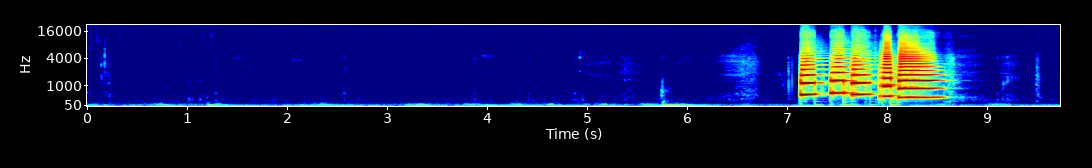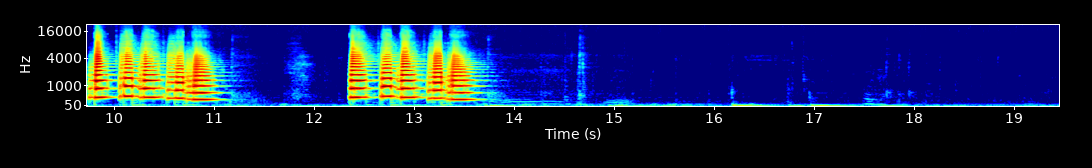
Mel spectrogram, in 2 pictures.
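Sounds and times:
trumpet: 0:07.2 - 0:08.6, 0:09.8 - 0:11.1, 0:12.4 - 0:13.8.

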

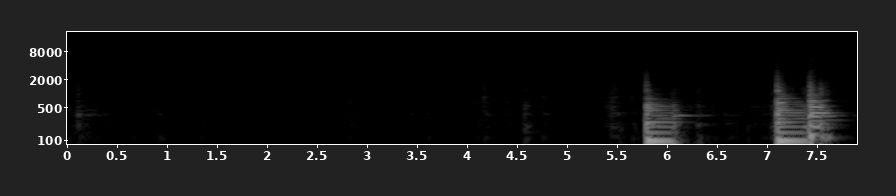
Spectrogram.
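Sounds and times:
bass line: 0:05.8 - 0:06.2, 0:07.1 - 0:07.7.

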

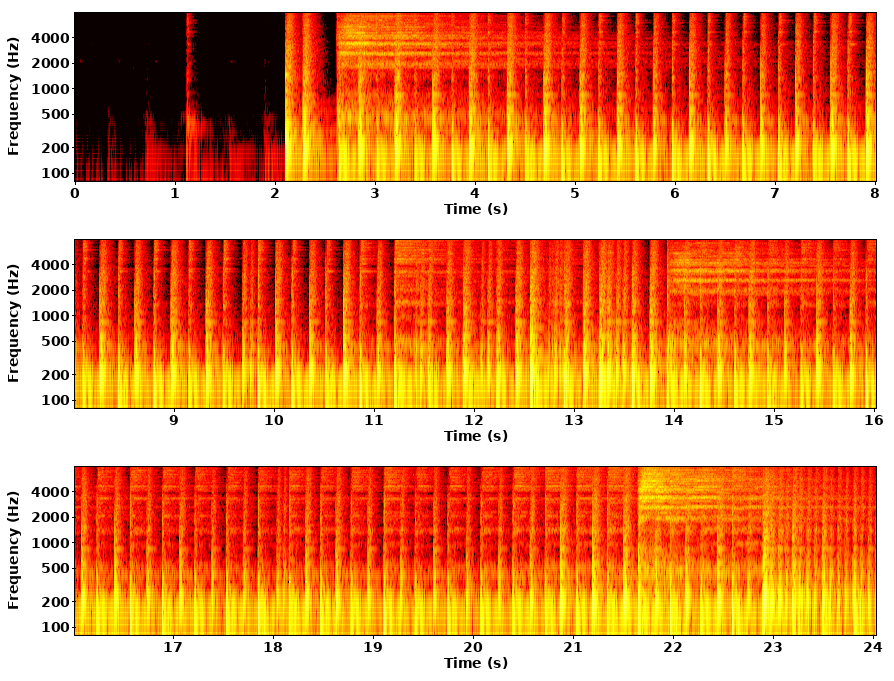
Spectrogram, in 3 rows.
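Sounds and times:
tom drum: 0:02.6 - 0:24.0.

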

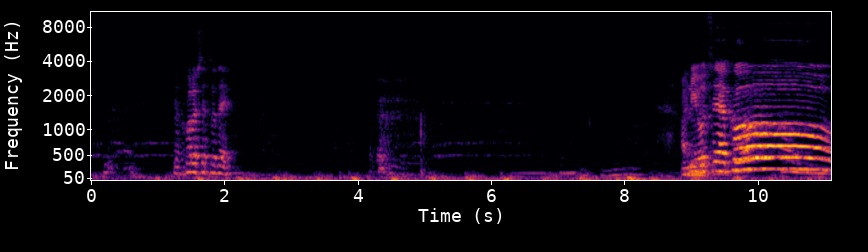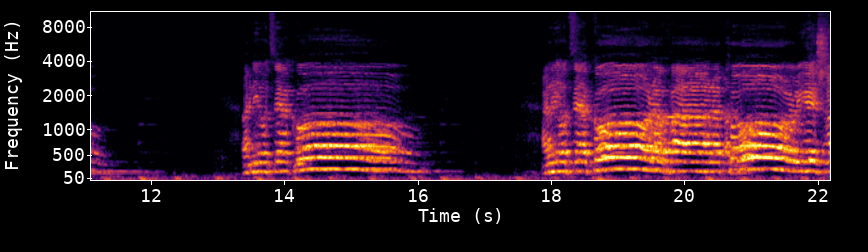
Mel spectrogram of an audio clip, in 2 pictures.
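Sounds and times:
distant choir: 0:09.0 - 0:11.3, 0:13.4 - 0:16.3, 0:17.8 - 0:22.1.

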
